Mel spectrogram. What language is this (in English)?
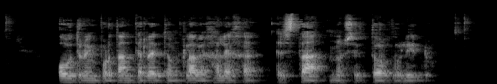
Galician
